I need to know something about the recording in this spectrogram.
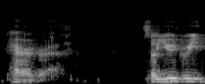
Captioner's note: silence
